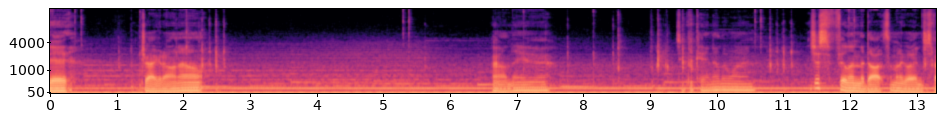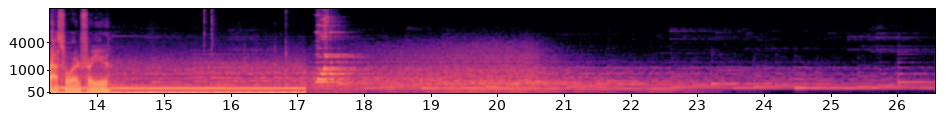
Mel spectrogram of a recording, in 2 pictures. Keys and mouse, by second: 1.4 shift+middle click, 7.2 shift+middle click, 8.2 shift+middle click, 9.1 shift+d, 10.9 g, 13.2 g, 16.9 middle click, 17.7 middle click, 18.1 g, 18.2 g, 18.7 middle click, 18.8 middle click, 19.1 middle click, 20.1-23.9 typing, 20.2 click, 20.8 shift+click, 20.8 shift+middle click, 21.0 shift+middle click, 21.7 click, 22.5 middle click, 23.1 middle click, 23.3 middle click, 23.5 middle click, 23.7 middle click, 24.1 middle click, 24.3 middle click, 24.8 middle click, 24.9 shift+d, 25.2 g, 25.8 click, 25.8 g, 26.0 g, 26.1 click.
